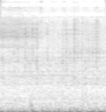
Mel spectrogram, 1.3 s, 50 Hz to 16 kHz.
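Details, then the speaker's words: Volvo 940 just after a cold start, new idle air control valve fitted: deep, lumpy rumble rocking unevenly instead of settling, rough cold idle until warmed; owner suspects the worn distributor cap and rotor (plugs and wires already replaced). "let me fix my problem um it kind of has like a rough start um"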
